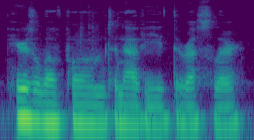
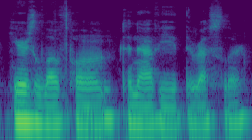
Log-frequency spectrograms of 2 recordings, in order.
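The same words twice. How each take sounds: The two takes are said the same way.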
